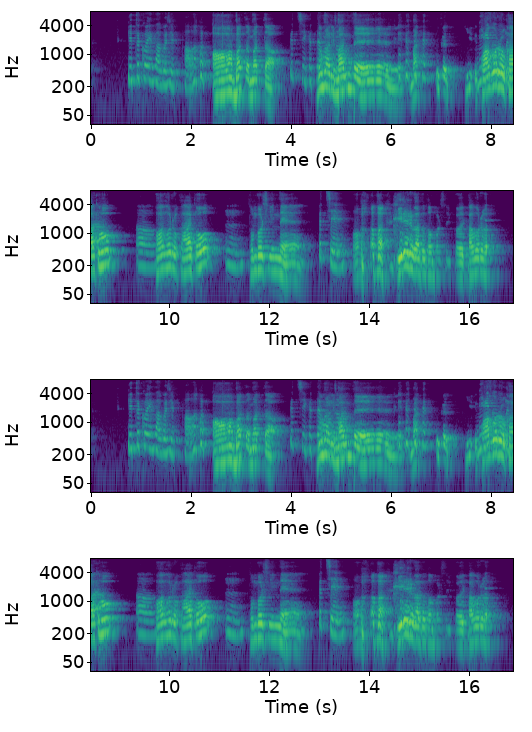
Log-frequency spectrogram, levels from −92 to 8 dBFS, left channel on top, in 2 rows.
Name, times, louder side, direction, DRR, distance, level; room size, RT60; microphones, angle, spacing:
voice 1, 0.7-2.3 4.2-5.3 6.1-6.7 7.7-8.8 9.3-9.8 11.1-11.5 13.0-13.5 14.5-14.9 16.3-16.4, equal, ahead, 5 dB, 1.0 m, -33 dB
voice 2, 2.4-3.7 4.5-6.5 6.9-7.2 7.5-8.8 9.7-10.8 11.6-12.7 13.7-16.4, left 2 dB, 35° left, 9 dB, 0.6 m, -22 dB
16.5 x 10.5 x 3.3 m, 0.65 s
head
